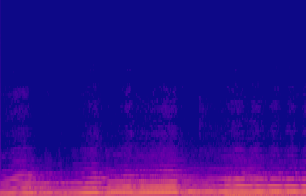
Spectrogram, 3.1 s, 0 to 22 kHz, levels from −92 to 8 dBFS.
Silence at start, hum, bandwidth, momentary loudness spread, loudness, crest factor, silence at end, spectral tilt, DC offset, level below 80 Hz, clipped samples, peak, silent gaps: 0 s; none; 10 kHz; 6 LU; -35 LUFS; 14 dB; 0 s; -8 dB/octave; under 0.1%; -88 dBFS; under 0.1%; -22 dBFS; none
